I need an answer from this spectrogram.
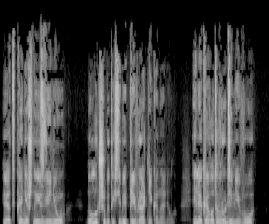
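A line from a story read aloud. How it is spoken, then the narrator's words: Grumbling while leaving. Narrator (Russian): проворчал, уходя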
